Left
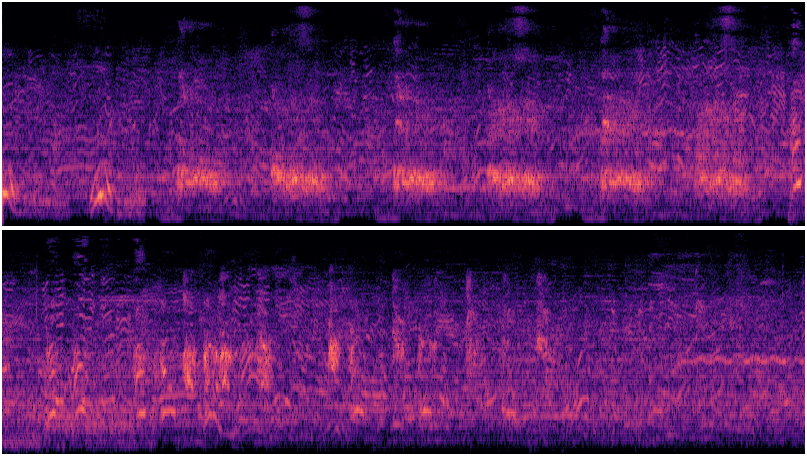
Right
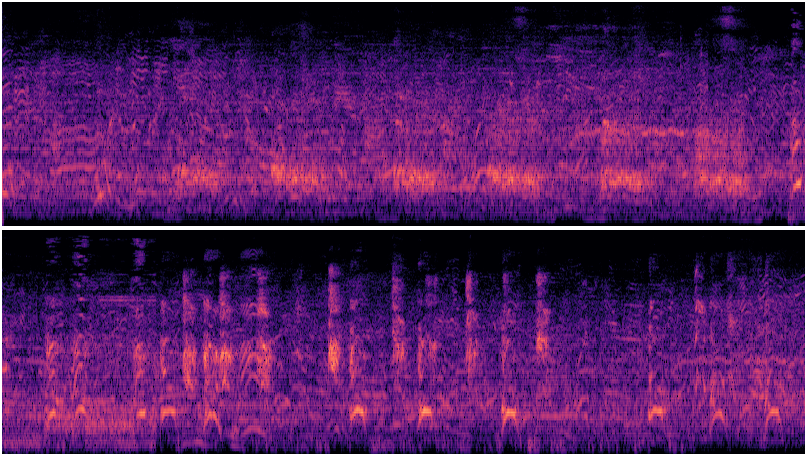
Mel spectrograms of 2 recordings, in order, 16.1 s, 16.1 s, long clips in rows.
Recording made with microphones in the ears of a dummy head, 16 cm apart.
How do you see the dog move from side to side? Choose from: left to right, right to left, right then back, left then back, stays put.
left to right.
